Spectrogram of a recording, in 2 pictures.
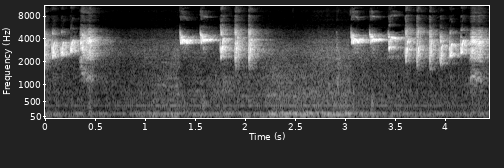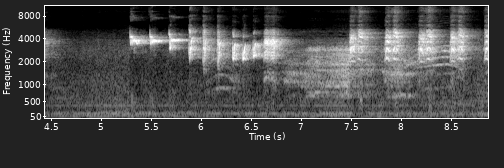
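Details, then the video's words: Long-tailed shrike in full song, used as a tutor for training songbirds: bursts of rapid high chattering and whistled notes with harsh buzzy elements, given in phrases about two seconds long separated by short pauses. "kicauan cendet gacor"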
